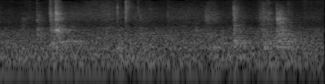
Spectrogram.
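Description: Sloth bear's claws clicking and scraping on a metal cage: a handful of short, sharp clicks spread over the two seconds, over a steady low hum.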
